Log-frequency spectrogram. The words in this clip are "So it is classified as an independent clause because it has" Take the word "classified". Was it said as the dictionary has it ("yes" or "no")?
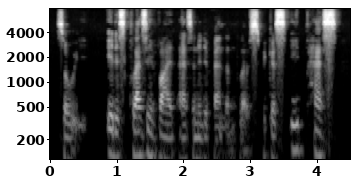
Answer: yes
